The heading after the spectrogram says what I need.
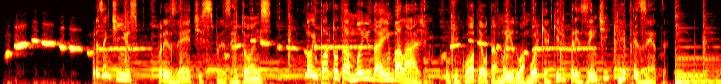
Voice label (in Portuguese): masculino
